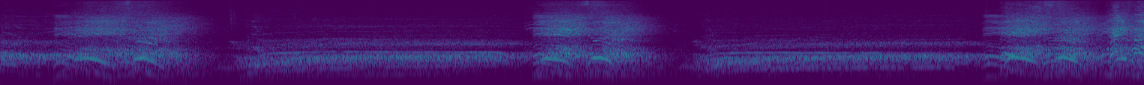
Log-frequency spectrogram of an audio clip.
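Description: A large crowd breaks into loud shouts and cheers between the calls.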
